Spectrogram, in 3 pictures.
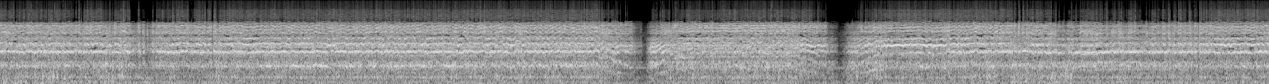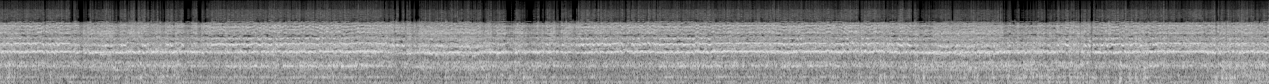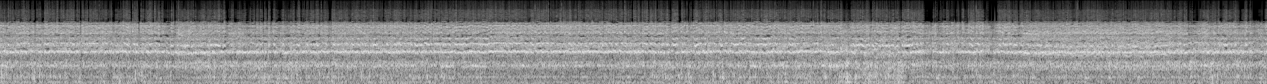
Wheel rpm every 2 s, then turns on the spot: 230, 220, 210, 150, 160, 220, 220, 220, 220, 230, 230, 220, 230, 230, 230, 230, 230, 230, 220.
none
